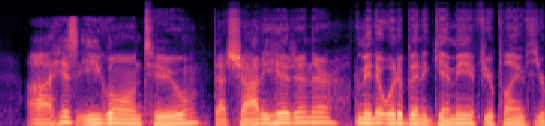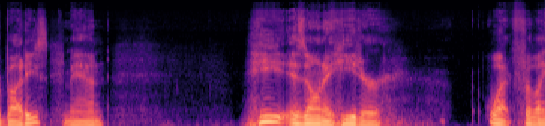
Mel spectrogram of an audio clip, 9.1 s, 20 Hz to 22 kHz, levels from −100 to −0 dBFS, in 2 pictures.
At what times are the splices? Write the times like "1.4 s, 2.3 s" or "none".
2.9 s, 5.1 s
